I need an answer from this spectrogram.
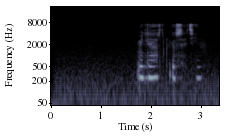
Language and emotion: Russian, sad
